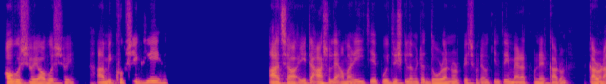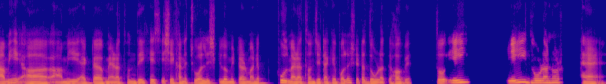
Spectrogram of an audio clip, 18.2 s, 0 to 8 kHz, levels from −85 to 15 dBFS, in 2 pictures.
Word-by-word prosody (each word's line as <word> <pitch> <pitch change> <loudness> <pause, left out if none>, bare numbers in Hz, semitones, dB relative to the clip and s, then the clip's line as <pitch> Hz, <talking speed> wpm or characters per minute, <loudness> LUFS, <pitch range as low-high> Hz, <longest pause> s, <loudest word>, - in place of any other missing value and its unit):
অবশ্যই, 135 -4 +4
অবশ্যই। 125 -3 -2 0.4
আমি 130 +6 +4
খুব 170 - +1
শিগগিরই 160 +4 +1 1.7
আচ্ছা, 135 -2 +4 0.2
এটা 130 - 0
আসলে 150 +6 0
আমার 135 +3 0
এই 140 - 0
যে, 155 - -2
৩৫ 130 0 -1
কিলোমিটার 135 +2 -2
দৌড়ানোর 130 +3 +2
পেছনেও 130 +3 -5
কিন্তু 145 -1 -6
এই - - 0
ম্যারাথনের 125 +4 -2
কারণ। 115 +6 -2 0.4
কারণ 135 +2 +4
আমি 145 +4 0 0.3
আ - - +4 0.4
আমি 120 +4 0 0.2
একটা 130 +1 -2 0.2
ম্যারাথন 115 +6 -2
দেখেছি, 140 +7 -1
সেখানে 135 +1 0
৪৪ 120 -2 +2
কিলোমিটার 120 0 +1
মানে 130 +1 0 0.3
ফুল 185 -2 +5
ম্যারাথন 120 +1 +1
যেটাকে 120 +1 -1
বলে, 130 +7 -1
সেটা 160 -1 -3
দৌড়াতে 115 -1 0
হবে। 115 -3 0 0.4
তো 150 - +2 0.2
এই, 200 - +7 0.8
এই 205 +5 +4 0.2
দৌড়ানোর 185 +1 +2 0.4
হ্যাঁ। 125 -3 +1
130 Hz, 140 wpm, -23 LUFS, 120-145 Hz, 1.7 s, এই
